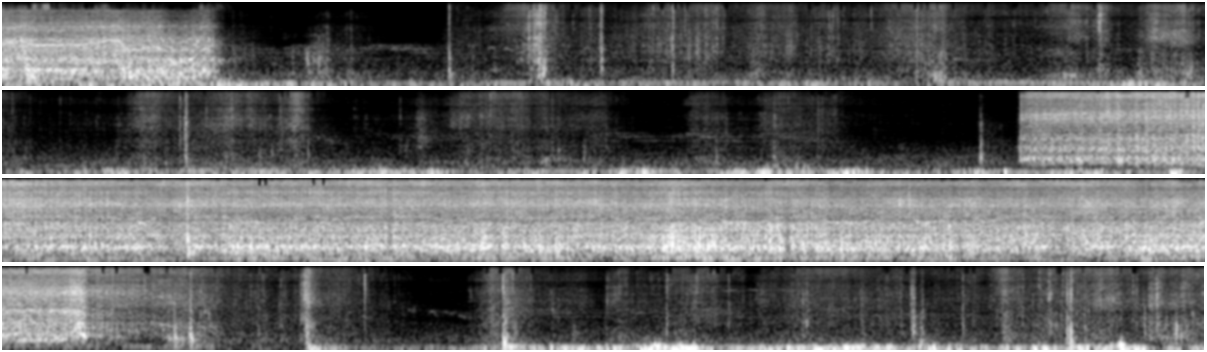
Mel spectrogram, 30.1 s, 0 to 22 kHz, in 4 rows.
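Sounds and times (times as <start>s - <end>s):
mini chainsaw cutting wood: 0.0s - 1.4s, 13.9s - 24.1s.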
